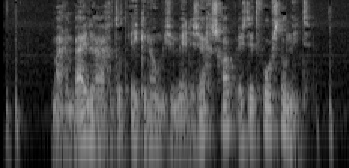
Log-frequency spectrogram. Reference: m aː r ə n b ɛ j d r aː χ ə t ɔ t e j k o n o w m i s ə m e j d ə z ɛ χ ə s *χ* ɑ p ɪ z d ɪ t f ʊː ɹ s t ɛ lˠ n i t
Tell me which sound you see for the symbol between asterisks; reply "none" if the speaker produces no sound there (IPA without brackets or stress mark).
χ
